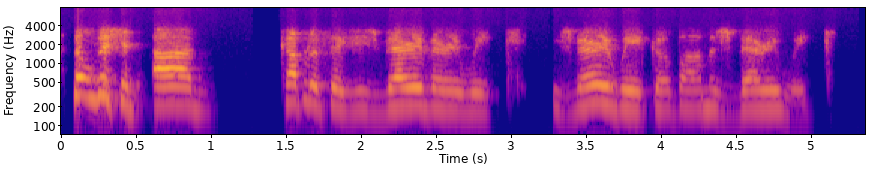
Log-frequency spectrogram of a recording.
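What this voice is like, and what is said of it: Donald Trump impression. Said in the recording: “in the voice of Donald J. Trump ... his Trump impersonation”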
